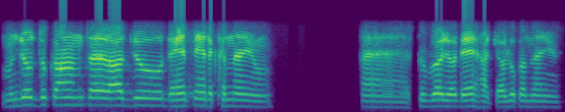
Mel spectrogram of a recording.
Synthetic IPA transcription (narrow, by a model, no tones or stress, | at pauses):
mʊ̃ɦɪ̃ɲd͡ʑod̪ʊkaːnt̪ɐɾaːt̪d͡ʑoːɗɐ̃ɦɪ̃t̪ẽɾɐkʰə̃nd̪aːɦijũː | ɛ̃ːsʊbʱəd͡ʑoːɗɐ̃ɦɪ̃kʰãːt͡ɕaːlukɐ̃nd̪aːɦijũː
